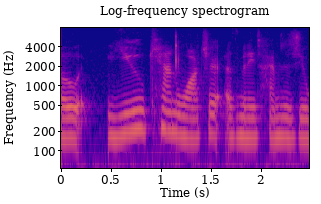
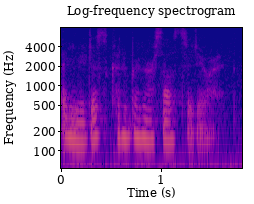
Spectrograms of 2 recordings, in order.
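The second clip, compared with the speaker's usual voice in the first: whisper; 2 semitones lower, 12 dB quieter than usual. Real, not acted. Confessing the shame of envy.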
